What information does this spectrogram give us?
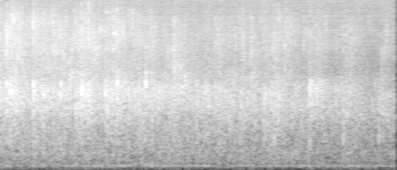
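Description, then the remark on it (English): A church audience claps steadily for its workers, a dense wash of applause that holds fairly even and then thins slightly toward the end, with no one speaking over it. “Give them a good round of applause.”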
